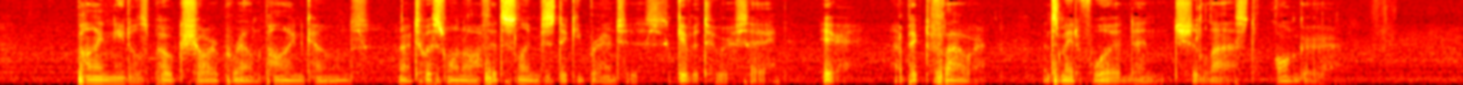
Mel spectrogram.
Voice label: Poem; HOOT Online, Issue 38, Micro Fiction and Mini Poems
